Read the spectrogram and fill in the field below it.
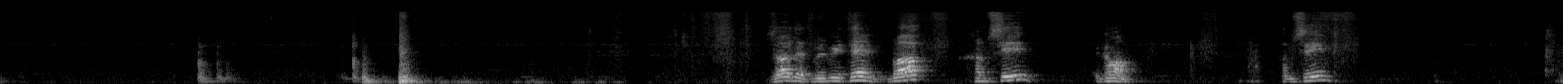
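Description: Short stalls from late packets occur at 4.31 to 4.36 s and again at 4.46 to 4.52 s. Each time the next packet was not ready when due, the jitter buffer ran dry, and the receiver held the last sound in place, for 23 ms and then 44 ms, until data arrived. The audio then resumes exactly where it stopped, so nothing is lost, but the sound hangs briefly with a faint buzzy smear, twice in quick succession. A call audio freeze follows at 6.28 to 6.48 s. The sound is extended as a decaying buzz and then drops to silence for about 140 ms, 182 ms of filler in all, before continuing from the same point. This is likely packets held up in transit long enough to empty the buffer, so the clip gains a gap rather than losing content. Jitter buffer speed-up runs from 11.42 to 12.92 s. The buffer had built up more audio than its target, so the receiver trimmed many short pitch-period slices in a row, around 150 ms in total. 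Playback runs at 109% speed with the pitch unchanged, giving that stretch a slightly hurried feel. Throughout, the codec's coding noise is present and the highs stop near 12 kHz, which fits Opus at a modest bitrate such as 32 kbps.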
